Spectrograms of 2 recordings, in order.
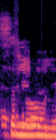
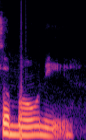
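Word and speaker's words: Symoné: for so many years it's not Simone it's Simoni I was like oh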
